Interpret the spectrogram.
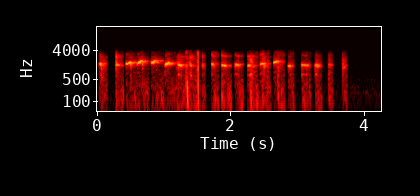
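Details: Cockatiel mating call played to encourage breeding: a continuous string of quick whistled notes, about two and a half per second, with slight pitch wobble, stopping near the end.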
